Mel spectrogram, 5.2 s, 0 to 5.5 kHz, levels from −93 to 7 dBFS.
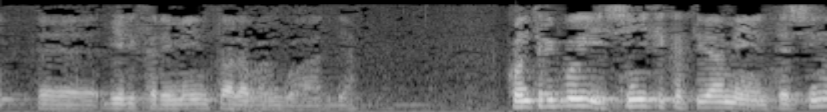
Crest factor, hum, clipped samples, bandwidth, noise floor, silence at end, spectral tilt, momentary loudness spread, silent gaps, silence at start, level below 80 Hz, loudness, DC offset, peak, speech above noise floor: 18 dB; none; under 0.1%; 5 kHz; -44 dBFS; 0 s; -8 dB/octave; 17 LU; none; 0 s; -54 dBFS; -18 LUFS; 0.4%; 0 dBFS; 27 dB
